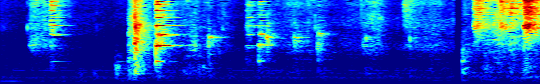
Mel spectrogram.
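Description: Dishes and metal baking tins being handled on a kitchen table: a few clinks and knocks, the loudest a pair about a second in, with lighter clicks after.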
